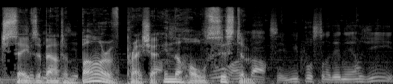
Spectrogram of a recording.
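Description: No faults can be heard anywhere in the audio.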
